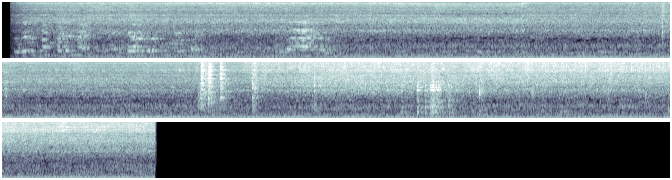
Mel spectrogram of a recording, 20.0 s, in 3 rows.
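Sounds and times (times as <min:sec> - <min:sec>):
steady low hum: 0:00.1 - 0:14.9
food sizzling in a pot: 0:00.2 - 0:14.9.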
